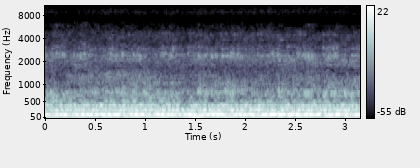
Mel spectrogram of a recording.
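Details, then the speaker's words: Foxbody Mustang V8 with stage 1 cam, at about 900–950 rpm idle: steady, deep burble with no ticking, after fixing a noise from the passenger-side valve cover. Cam hits softer than expected, probably because idle is a bit high. "We're sitting at about 900 RPM, 950 right now, so that's probably some of it. It's just, it's got a good burble."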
